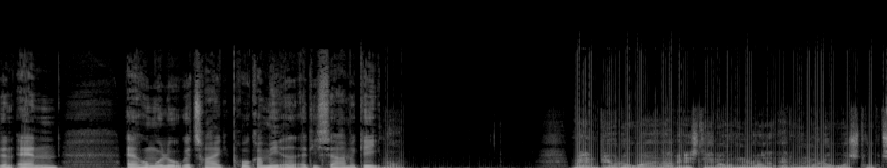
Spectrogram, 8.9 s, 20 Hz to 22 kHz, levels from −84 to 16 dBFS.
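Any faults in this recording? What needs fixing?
From 3.79 s to the end at 8.88 s the speech turns dull and robotic, with a buzz at about 50 Hz and the pitch pulled down an octave. That's interleaved audio read as planar. Each 20 ms block holds alternating left and right samples, but the reader takes the first half as left and the second as right. Both halves then play at half speed, which gives the octave drop, and the seam at every block boundary produces the 50 Hz buzz. To prevent it, make sure the sample layout flag (interleaved or planar) is carried through and checked wherever buffers are handed between stages.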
